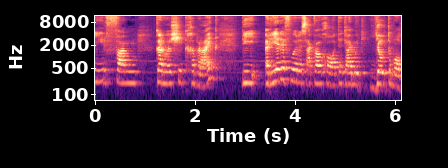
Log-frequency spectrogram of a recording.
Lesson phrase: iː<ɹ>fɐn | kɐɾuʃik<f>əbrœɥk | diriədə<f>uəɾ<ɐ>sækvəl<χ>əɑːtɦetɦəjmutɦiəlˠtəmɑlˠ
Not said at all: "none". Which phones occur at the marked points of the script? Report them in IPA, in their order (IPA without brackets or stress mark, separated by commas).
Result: r, χ, f, ə, χ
